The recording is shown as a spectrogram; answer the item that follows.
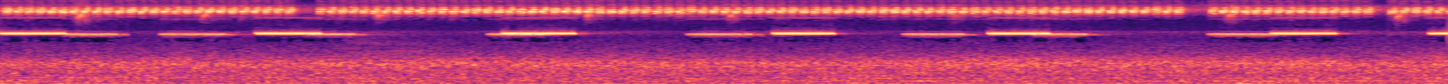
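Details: A crowd of wild crickets: continuous high-pitched trilling drone with louder chirp bursts of uneven length, some long and some clipped, coming in irregular groups over the constant background buzz.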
